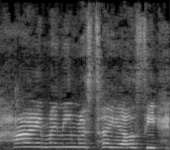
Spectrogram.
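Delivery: sugary-sweet cute voice. Retell introducing yourself to your neighbor when the professor asks, put-on nice, cute, sweet voice. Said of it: "in my nice, cute, sweet voice".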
